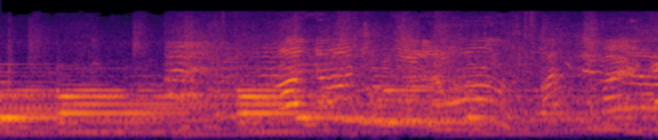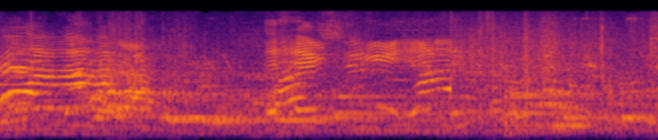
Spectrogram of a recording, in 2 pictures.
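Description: Young schoolchildren shouting and chattering at play, their high voices rising and falling, starting about a second in, over background music with held notes.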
